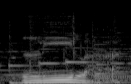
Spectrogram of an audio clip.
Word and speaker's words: Lila: I learned I've been pronouncing, Lila/Leela wrong because I'm an American. Leela. Like Futurama. I have to remember, these are French pronunciations, okay?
